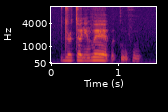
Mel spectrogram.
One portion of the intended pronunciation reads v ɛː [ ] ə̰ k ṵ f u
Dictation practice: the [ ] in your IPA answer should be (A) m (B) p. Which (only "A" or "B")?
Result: B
